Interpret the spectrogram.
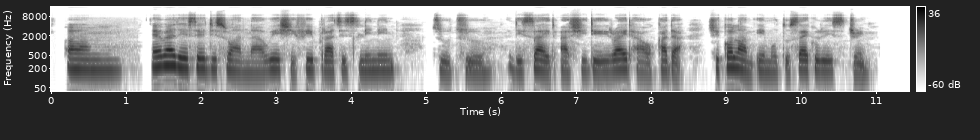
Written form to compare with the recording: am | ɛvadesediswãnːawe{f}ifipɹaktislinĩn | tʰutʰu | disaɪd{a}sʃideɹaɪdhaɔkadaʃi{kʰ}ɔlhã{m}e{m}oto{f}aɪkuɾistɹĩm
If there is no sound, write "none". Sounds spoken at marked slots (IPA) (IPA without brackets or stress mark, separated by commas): ʃ, a, k, m, m, s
